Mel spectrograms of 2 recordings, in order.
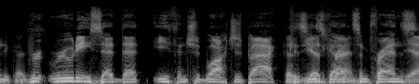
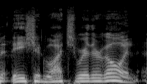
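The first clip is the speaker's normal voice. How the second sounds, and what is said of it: Imitates another person's voice. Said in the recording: “my Rupert Rudy impression”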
